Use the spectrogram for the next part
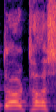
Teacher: तो ट ठ श ये सब मूर्धन्य है, यानी इनका उच्चारण स्थान क्या है? मूर्धा।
